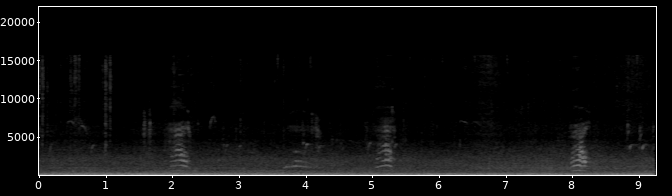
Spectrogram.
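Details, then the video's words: Black and white male cat meowing because he wants food: four short harmonic meows, each rising then falling, at about two, four, five and eight seconds, over a steady low rumbling background noise. "Black and white cat meowing"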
